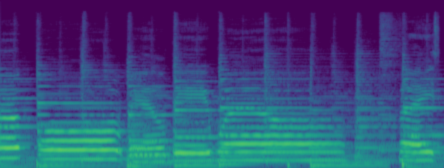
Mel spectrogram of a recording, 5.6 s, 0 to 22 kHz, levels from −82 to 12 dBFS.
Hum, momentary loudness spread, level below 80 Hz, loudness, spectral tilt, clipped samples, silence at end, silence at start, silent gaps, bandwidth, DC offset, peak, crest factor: none; 11 LU; -34 dBFS; -17 LUFS; -7 dB/octave; under 0.1%; 0 s; 0 s; none; 15.5 kHz; under 0.1%; -4 dBFS; 12 dB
